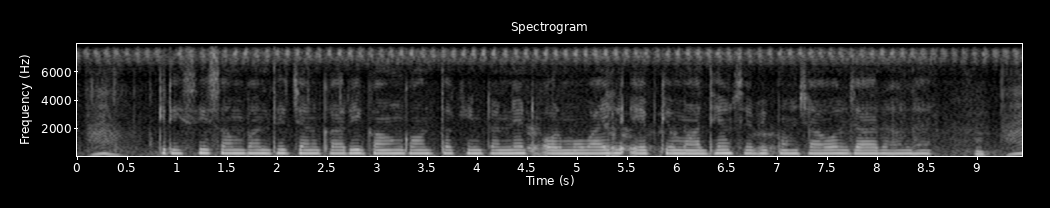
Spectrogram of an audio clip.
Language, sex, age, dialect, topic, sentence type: Magahi, female, 18-24, Central/Standard, agriculture, statement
